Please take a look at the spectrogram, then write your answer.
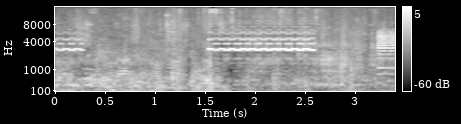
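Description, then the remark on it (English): A mobile phone ringtone trills in bright, repeating electronic bursts over a murmur of background voices and room noise. “Oh, I cannot believe you've got your phone switched off. I'll just go outside to answer it.”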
